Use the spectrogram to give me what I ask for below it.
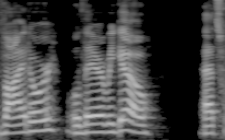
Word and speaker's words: Vidor: It's pronounced Vidor.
